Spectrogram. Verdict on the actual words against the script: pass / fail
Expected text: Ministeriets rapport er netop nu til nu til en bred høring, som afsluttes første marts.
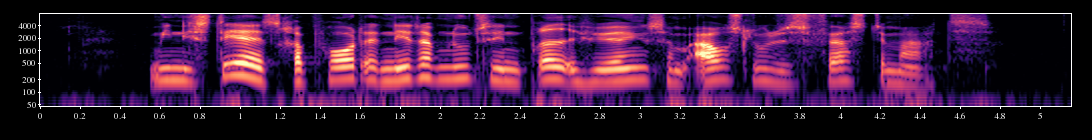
fail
